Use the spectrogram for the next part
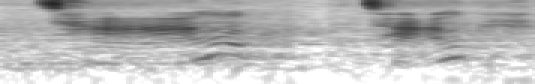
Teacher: Tang, it means orange, but some people might find it difficult because the end has a little ng, so it's a bit of nasal sound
